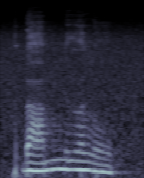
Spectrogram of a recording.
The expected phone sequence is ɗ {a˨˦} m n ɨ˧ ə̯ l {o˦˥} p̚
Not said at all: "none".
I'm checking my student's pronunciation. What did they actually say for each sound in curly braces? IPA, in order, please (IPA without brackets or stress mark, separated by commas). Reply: a˨˦, o˨˩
